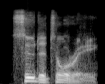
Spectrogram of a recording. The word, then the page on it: sudatory: British English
